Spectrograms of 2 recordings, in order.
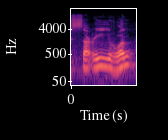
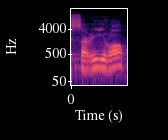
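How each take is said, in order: First: The word ends with an n sound. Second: The word ends with a plain long vowel. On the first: The reading continues without stopping. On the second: The reading stops at this word.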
